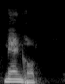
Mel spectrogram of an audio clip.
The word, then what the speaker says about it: Mangold: Yeah, Mangold.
